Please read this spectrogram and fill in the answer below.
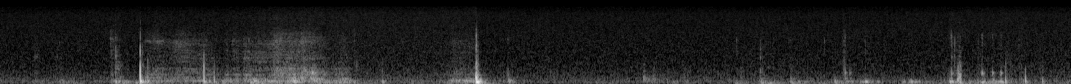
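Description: Handling noise as a small screwdriver works a screw out of a plastic laptop screen bezel: scraping and rustling with light clicks in the first few seconds, one sharp knock about five seconds in, then a scatter of small clicks near the end.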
